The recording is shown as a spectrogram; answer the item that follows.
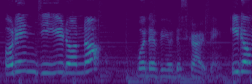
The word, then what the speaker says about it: orenji: so how do you say orange in japanese orenji orenji so this is a frisbee on my head in this case you wouldn't say orenji e to describe a word you would say orenjiro no whatever you're describing idol means color in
